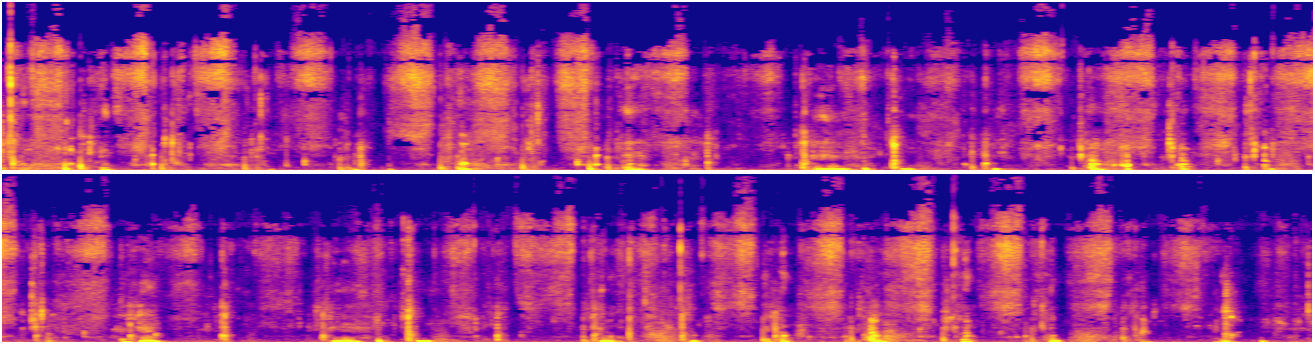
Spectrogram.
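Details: Pet dog Max bathes himself and licks a nearby foot and his own paws indoors; sparse, irregular wet laps and soft smacking pops, under one per second, with low thuds and a quiet room background.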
